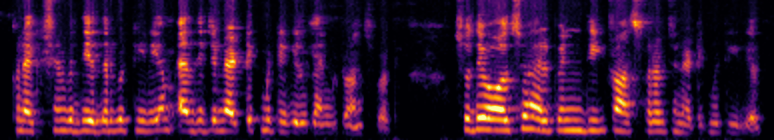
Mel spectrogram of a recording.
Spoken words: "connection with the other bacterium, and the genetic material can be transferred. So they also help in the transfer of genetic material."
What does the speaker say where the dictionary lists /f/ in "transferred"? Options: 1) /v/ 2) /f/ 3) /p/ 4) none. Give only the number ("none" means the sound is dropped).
3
